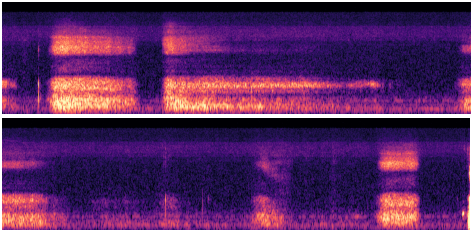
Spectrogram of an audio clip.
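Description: A woman breathes slowly and deeply.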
